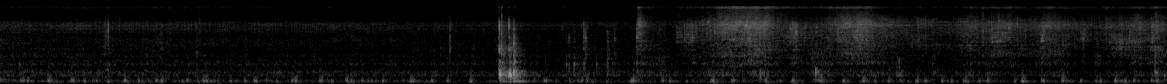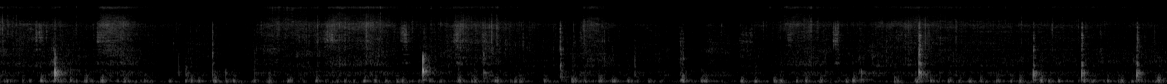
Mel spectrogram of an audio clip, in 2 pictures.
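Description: Soaked lentils sizzling as they fry in oil with onion, tomato and spices in a steel pot while being stirred, with scattered knocks of the utensil against the pot, the loudest about five seconds in.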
